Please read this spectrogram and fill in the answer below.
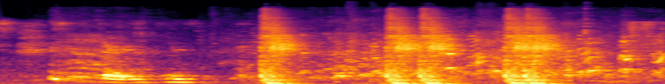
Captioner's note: punches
